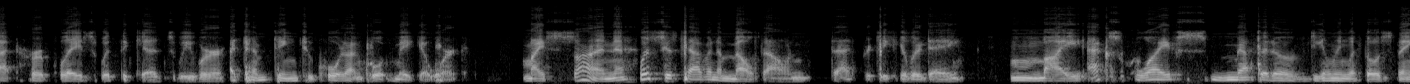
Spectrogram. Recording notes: On Monday's we're BLOWING UP Soul University's Pay Me What I'm Worth conference-call based classes.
